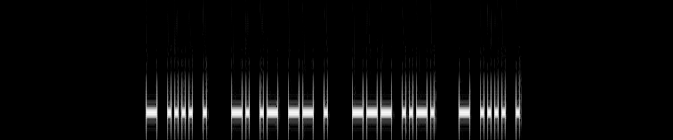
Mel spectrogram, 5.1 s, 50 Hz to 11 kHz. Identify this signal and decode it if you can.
Morse code, heard as a keyed tone, about 44 wpm, 700 Hz. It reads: THE NAME OF THE
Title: Sets of 4 Words 45wpm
